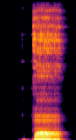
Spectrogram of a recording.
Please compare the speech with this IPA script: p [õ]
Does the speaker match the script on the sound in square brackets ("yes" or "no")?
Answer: no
